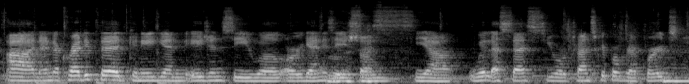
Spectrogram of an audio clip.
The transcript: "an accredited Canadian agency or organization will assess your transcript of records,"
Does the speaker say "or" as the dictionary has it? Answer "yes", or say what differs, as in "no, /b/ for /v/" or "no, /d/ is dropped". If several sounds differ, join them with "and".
no, /l/ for /ɹ/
